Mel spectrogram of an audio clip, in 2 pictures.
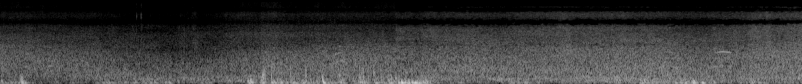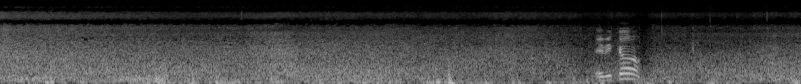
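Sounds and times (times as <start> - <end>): ocean surf washing ashore: 0.0 - 16.0
wind buffeting microphone: 0.0 - 16.0.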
